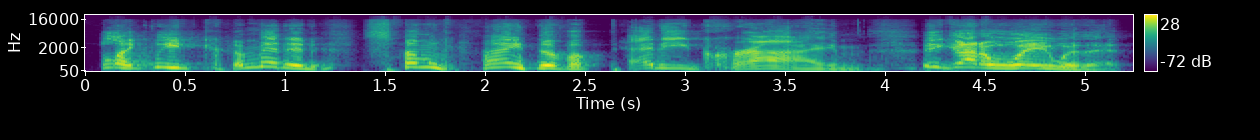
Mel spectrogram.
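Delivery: loud, high mock indignation; loud mocking crow; mock outrage. Real, not acted. Mock guilty, then loud.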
